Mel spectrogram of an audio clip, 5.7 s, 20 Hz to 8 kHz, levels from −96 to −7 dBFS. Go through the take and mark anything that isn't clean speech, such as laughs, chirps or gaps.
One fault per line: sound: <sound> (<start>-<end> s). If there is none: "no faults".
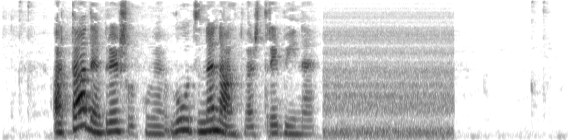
no faults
